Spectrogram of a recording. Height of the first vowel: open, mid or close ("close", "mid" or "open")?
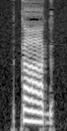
open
